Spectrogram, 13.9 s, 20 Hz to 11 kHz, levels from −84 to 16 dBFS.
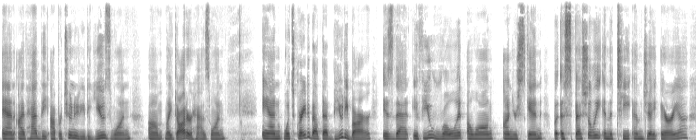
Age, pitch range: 50-69, 160-190 Hz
